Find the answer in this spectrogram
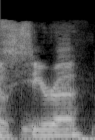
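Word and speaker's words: Scirra: It's S-C-I-R-R-A. Right. So Sierra. I would say Sierra. – And basically, it's you can get it for Sierra.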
